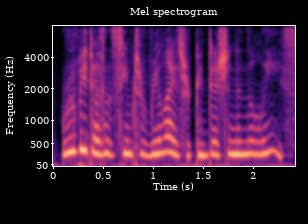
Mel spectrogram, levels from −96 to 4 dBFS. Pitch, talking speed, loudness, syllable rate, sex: 280 Hz, 250 wpm, -15 LUFS, 6.5 syllables/s, female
